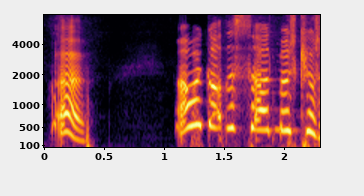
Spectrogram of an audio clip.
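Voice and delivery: high-pitched mock of an opponent; mocked other player. Gamer imitating the player he sneaks up on, high mocking voice. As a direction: put on a high voice to mimic him. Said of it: "then he'd just be like".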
